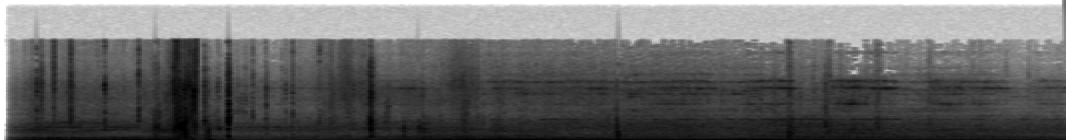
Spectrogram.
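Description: A motor vehicle engine runs steadily with an unchanging low hum. Clicks and knocks from the phone being handled come in the first two seconds.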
